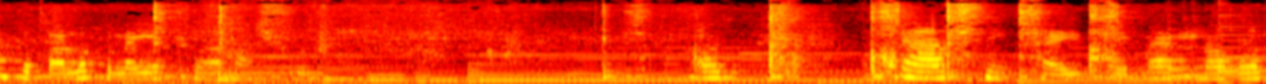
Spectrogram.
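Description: A metal spoon scraping and knocking against an aluminium kadai as masala-coated chicken pieces are stirred, with a light sizzle of frying. Background music with a sung melody plays throughout; the spoon strokes come thickest about four to five seconds in.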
